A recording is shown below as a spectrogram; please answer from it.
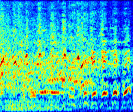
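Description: A person laughing, with a quick run of short chuckles in the second half.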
